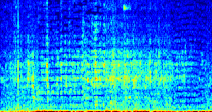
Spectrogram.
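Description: A hooked pike thrashing at the water's surface, splashing loudly as it is brought to the landing net; the splashing starts about a third of a second in and keeps going.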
